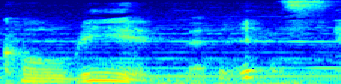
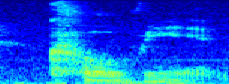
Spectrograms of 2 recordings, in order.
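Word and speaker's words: Corrin: He accents the second syllable of the word. So of course he's going to call him Corinne.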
